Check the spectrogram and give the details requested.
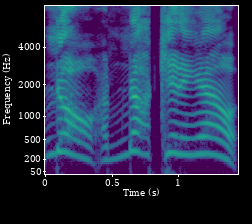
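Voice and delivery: high, acted-out screaming. Retelling a drunk passenger refusing to get out: imitating her screaming. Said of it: "She's screaming".

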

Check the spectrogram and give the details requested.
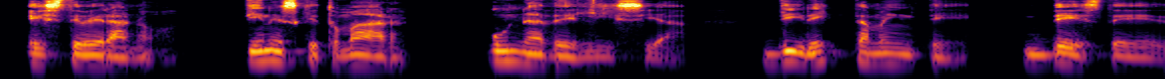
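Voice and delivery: low commercial voiceover announcer voice. Improvising a wine commercial on the show, in a commercial voiceover voice. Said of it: "¿Tipo voiceover o tipo actuado?".

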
